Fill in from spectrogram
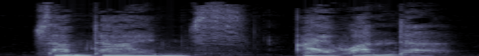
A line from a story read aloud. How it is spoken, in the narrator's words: she whispered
